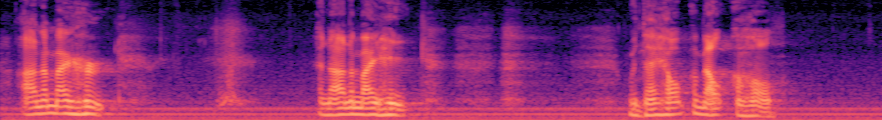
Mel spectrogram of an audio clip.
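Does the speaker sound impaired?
Yes: severe speech impediment; about age 84.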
